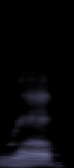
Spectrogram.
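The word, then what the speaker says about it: Raab: Fred Rob spelled our AAB his pronounces his last name Rob who's the CEO or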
